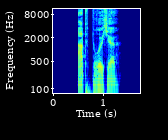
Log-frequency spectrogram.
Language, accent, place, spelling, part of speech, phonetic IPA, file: German, Germany, Berlin, Abbrüche, noun, [ˈapˌbʁʏçə], De-Abbrüche.ogg
- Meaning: nominative/accusative/genitive plural of Abbruch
